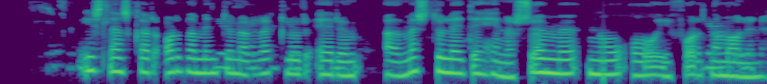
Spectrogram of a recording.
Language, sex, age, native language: Icelandic, female, 20-29, Icelandic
